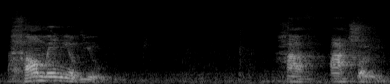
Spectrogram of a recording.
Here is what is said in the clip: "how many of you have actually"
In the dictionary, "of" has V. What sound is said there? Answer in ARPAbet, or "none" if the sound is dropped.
V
